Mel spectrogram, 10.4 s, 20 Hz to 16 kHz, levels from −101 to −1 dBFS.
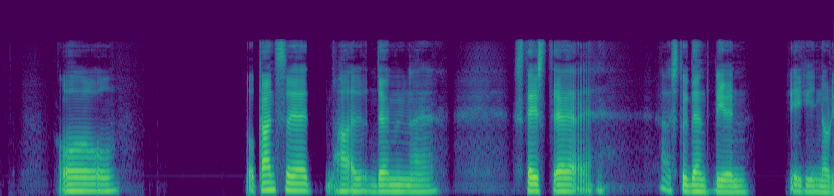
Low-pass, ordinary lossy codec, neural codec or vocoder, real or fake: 7.2 kHz; none; codec, 16 kHz, 1 kbps, FunCodec, trained on Chinese and English, 50 frames a second; fake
